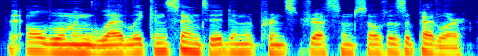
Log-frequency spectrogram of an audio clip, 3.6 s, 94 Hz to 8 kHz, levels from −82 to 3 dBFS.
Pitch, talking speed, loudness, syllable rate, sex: 120 Hz, 220 wpm, -16 LUFS, 6.2 syllables/s, male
